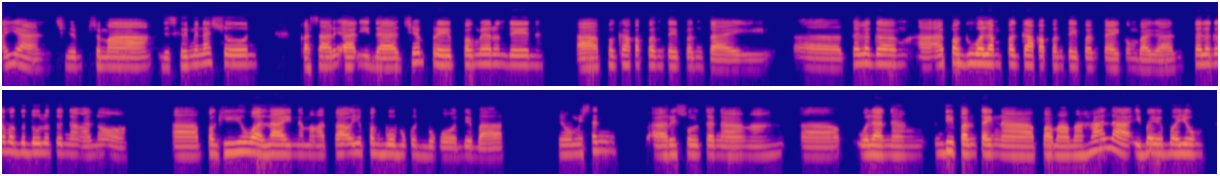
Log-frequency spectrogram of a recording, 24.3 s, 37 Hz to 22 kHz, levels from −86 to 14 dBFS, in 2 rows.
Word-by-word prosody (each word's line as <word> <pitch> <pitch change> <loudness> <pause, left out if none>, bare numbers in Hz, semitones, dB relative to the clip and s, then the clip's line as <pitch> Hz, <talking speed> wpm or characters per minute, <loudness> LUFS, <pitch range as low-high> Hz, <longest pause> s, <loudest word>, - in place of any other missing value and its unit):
ayan 170 -6 -1
siyemp 170 +2 -10
sa 180 - -4
mga 170 0 +4
diskriminasyon, 200 +4 -2 0.5
kasarian, 175 +1 +2
edad, 165 -4 +2
siyempre 210 -4 +1
'pag 195 0 0
meron 210 -1 0
din, 190 -1 +4 0.5
ah, 160 +1 +5
pagkakapantay-pantay, 175 -7 -2 0.6
ah, 155 -3 -3
talagang, 205 -1 +2 0.2
ah, 175 +2 +1
'pag 215 -3 +3
walang 210 -2 +6
pagkakapantay-pantay 175 -6 +1
kumbaga, 140 -3 -2 0.2
talagang 210 +1 +3
magdudulot 200 -1 -3
'to 195 - -5
ng 180 -2 -5
ano, 170 -3 -5 0.5
ah, 155 0 +1
paghihiwalay 185 -1 +3
ng 170 0 -10
mga 165 0 -4
tao, 180 0 +3
yung 200 - -6
pagbubukod-bukod 170 -6 -5
'di 155 -2 -7
ba? 135 +1 0 0.6
Yung 175 0 -5
minsan, 220 +5 -5 0.5
ah, 160 0 +2
resulta 170 -1 -3
ng, 155 -1 -1 0.6
ah, 150 0 -2 0.2
wala 170 0 +5
ng 160 -1 -5 0.3
hindi 210 +2 +1
pantay 180 -1 +5
na 160 -2 +2
pamamahala, 165 - +3
iba-iba 180 +1 +1
yung 180 -1 -1
175 Hz, 120 wpm, -23 LUFS, 160-195 Hz, 0.6 s, walang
